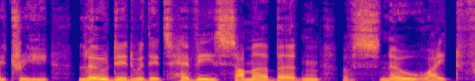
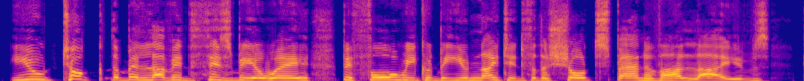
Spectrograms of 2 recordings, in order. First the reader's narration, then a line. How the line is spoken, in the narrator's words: Pyramus cries to the heavens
